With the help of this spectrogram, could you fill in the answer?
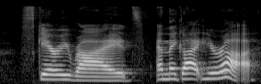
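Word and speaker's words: יראה: This is pronounced yirah.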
